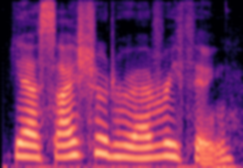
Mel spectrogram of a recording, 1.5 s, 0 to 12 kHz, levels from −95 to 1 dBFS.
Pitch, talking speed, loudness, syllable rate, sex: 235 Hz, 195 wpm, -15 LUFS, 6.4 syllables/s, female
